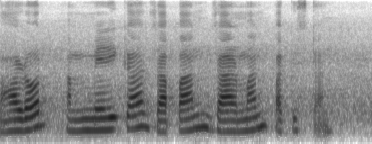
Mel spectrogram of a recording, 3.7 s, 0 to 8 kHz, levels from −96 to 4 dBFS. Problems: constant background noise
